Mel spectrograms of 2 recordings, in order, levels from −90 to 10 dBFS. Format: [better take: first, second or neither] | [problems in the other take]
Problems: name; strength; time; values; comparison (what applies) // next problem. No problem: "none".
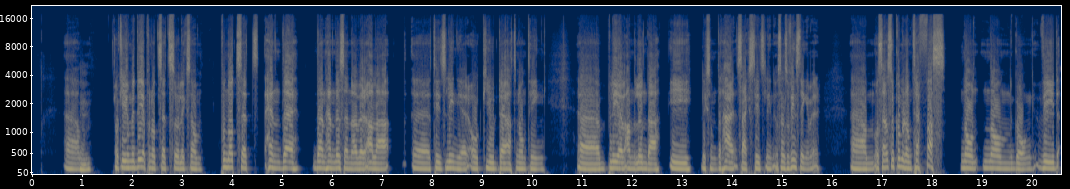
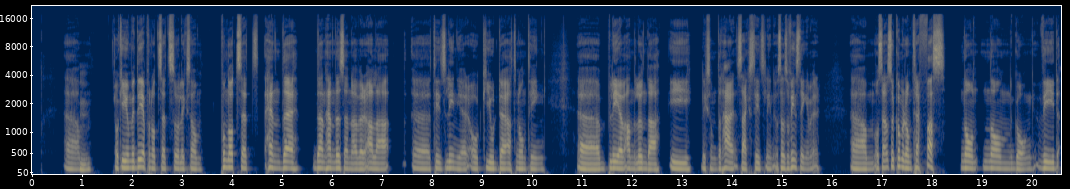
second | distortion; heavy; 15% of the sound clipped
